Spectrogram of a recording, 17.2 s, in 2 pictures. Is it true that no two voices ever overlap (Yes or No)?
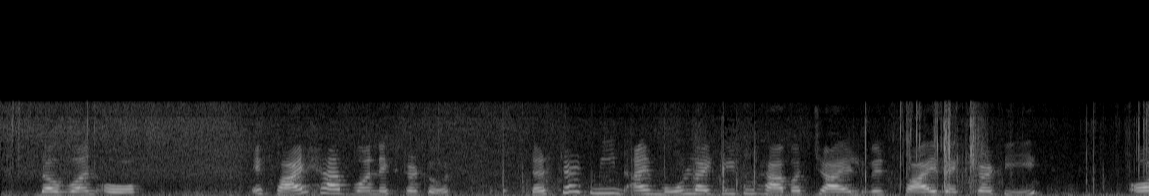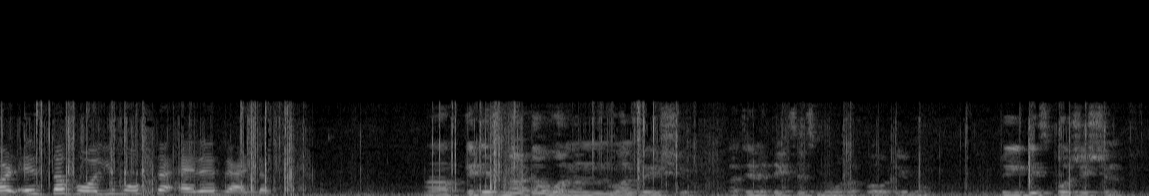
Yes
